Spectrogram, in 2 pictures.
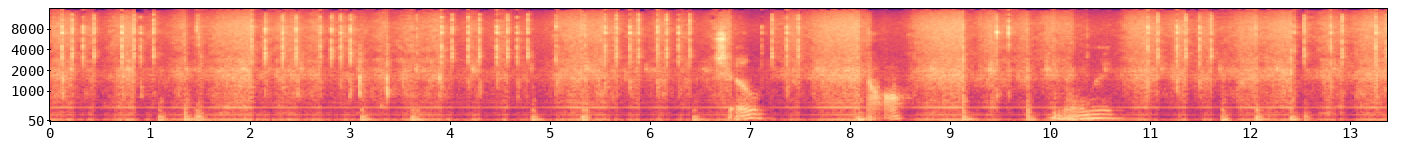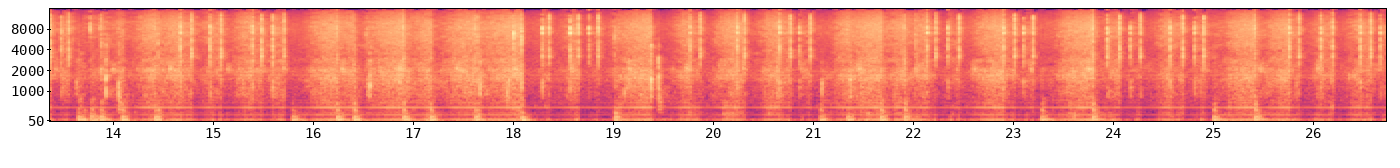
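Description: Stone blocks clack one after another as they are placed.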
